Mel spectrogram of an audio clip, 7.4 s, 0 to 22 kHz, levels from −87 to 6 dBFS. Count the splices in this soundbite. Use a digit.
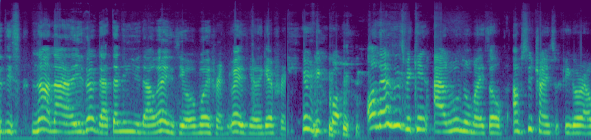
1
